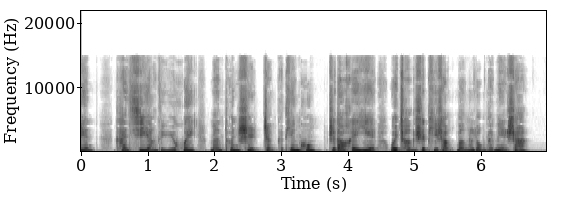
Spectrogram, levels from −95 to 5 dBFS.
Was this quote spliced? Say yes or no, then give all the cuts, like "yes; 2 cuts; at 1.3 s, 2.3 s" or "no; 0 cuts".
yes; 2 cuts; at 1.9 s, 3.6 s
